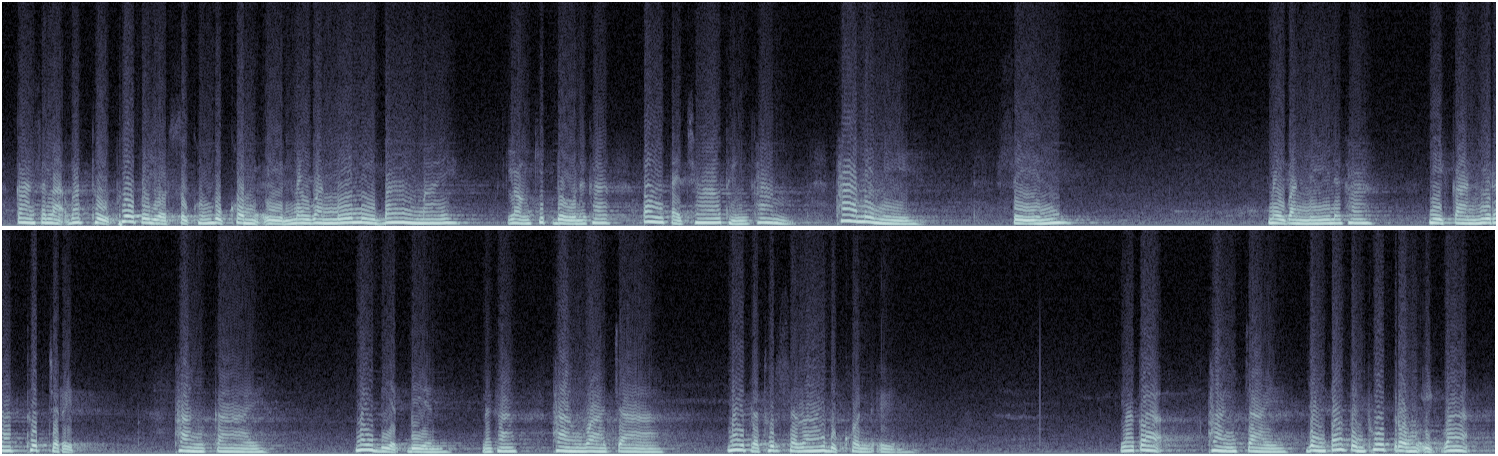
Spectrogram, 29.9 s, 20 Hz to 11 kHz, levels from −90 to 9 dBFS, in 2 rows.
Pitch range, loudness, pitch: 165-205 Hz, -13 LUFS, 185 Hz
